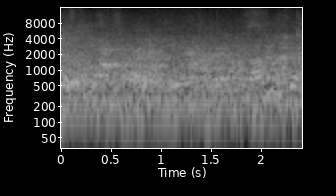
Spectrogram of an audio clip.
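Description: A Vizsla barking during an agility run, with people talking in the hall.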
